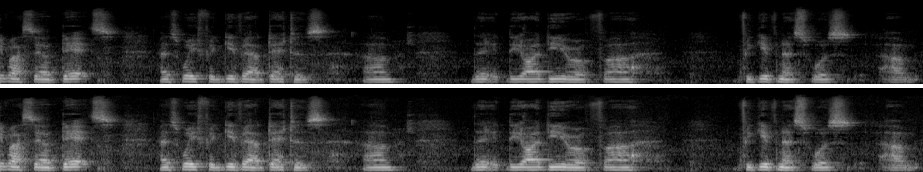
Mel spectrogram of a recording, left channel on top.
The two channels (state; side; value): quieter; left; 5.4 dB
